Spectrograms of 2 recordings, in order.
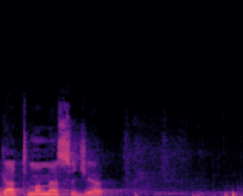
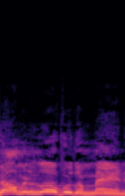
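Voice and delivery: bold proclamation; 7 semitones higher, 5 dB louder than usual. Retold or imitated. Bold declaration entering the bar.

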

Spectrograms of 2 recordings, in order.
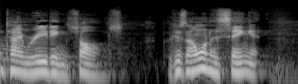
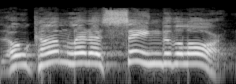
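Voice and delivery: loud, high, ringing proclamation; lifted high and loud like a herald; proclaiming; 7 semitones higher, 7 dB louder than usual. Acted. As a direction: call it out to the whole church. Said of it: "clearly says".

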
